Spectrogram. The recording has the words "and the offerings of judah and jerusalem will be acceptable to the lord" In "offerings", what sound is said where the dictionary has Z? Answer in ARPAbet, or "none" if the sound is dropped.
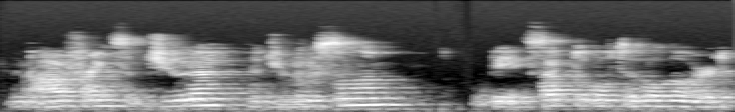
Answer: Z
